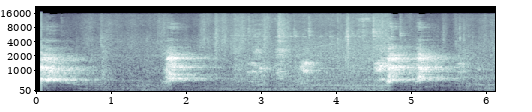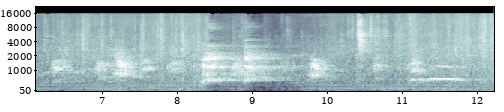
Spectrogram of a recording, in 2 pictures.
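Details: Beagle and Mountain Cur mix puppies giving a busy chatter of short, sharp yips and squeaky barks in bursts, with quieter whines between and a low steady hum underneath.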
